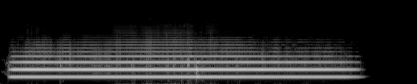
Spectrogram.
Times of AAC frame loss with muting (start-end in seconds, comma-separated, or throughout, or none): none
